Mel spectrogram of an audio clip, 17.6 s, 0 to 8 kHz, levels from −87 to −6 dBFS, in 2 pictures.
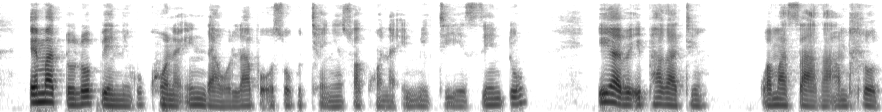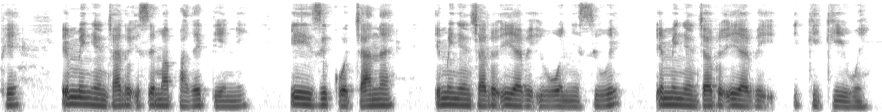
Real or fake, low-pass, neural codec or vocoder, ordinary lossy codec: real; 7.2 kHz; none; Opus, 64 kbps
